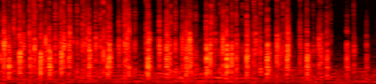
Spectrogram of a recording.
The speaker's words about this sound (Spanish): Bueno, gente, quiero decir que estoy orgulloso de ustedes. Muy contento de haber tenido la oportunidad de trabajar con ustedes. Quiero que todos nos demos un aplauso bien fuerte y bien sincero.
